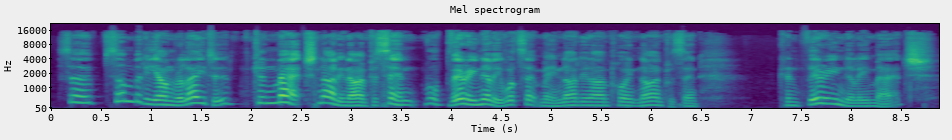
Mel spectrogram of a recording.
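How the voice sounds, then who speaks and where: A woman playing a rambling, sardonic lab technician who lectures haltingly in an audio drama, repeating and correcting herself and asking rhetorical questions. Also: on the low side, a little mellow, heavily acted. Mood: sardonic, emphatic. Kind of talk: improvised-sounding lecture monologue in an audio drama.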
